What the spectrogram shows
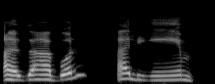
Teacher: आइन को गले से पढ़ना, अलिफ की तरह नहीं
